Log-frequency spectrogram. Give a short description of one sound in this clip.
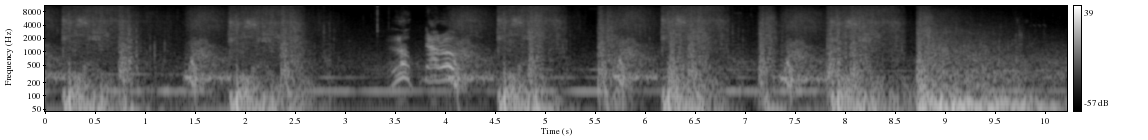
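Swords clash in a battle.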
